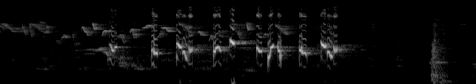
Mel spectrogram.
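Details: Lively Yellow-vented bulbul song from 29/08/24, a quick run of about ten gurgling, stepping notes after soft high chatter, ending in a brief click.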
